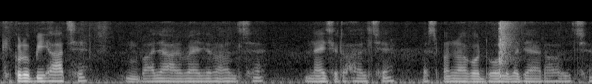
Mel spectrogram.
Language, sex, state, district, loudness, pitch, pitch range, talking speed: Hindi, male, Bihar, Samastipur, -23 LUFS, 135 Hz, 130-140 Hz, 170 wpm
